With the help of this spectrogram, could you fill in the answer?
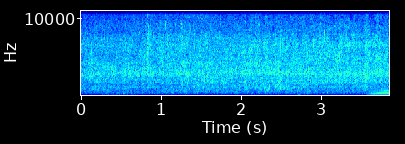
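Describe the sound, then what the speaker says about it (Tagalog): Steady, broadband rush of the Simong River flowing over rocks, heard close and continuous with no voices; a brief louder swell comes near the end. "This is Simong River."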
